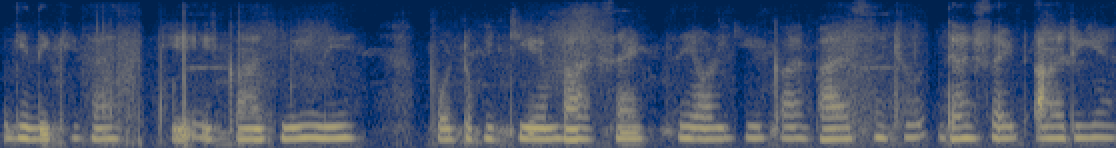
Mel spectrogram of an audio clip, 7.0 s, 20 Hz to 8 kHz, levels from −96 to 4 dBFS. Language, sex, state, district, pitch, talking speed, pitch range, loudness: Hindi, female, Jharkhand, Jamtara, 230 Hz, 120 wpm, 220-235 Hz, -34 LUFS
